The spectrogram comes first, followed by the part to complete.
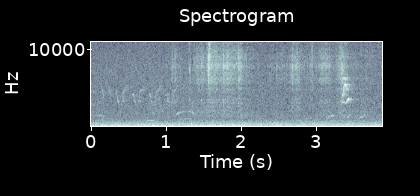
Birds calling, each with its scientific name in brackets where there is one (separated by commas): Hawaii Amakihi (Chlorodrepanis virens)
